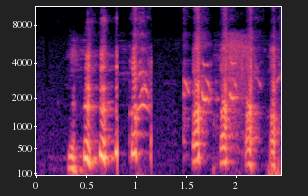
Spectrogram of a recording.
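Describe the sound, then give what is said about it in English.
Two birds squawk and cluck as they fly out the window, in two quick bursts of harsh, rapid calls, fairly loud, with a short pause between them and no talking. “Birds. I heard two birds flying out the window.”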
